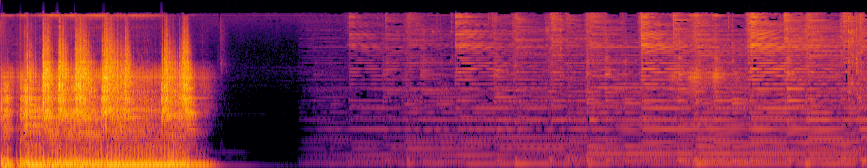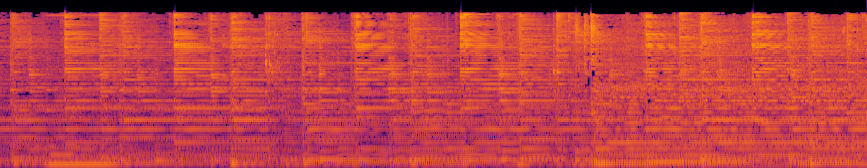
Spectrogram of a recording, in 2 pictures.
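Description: A loud final chord from the full metal band, guitars and drums together, cut off sharply about two seconds in. After a short silence a clean, effects-treated electric guitar intro with bass underneath fades in, ringing held notes that slowly build in loudness.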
